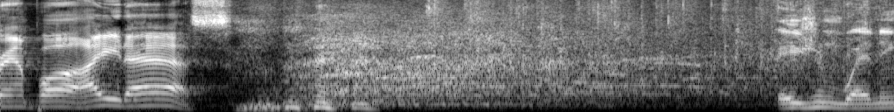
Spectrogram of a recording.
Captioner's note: audience applauding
